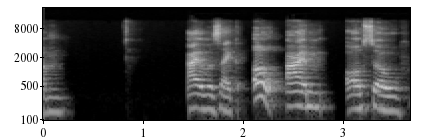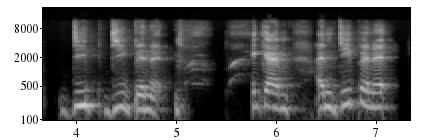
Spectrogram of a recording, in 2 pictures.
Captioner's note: laughs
